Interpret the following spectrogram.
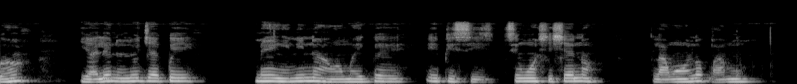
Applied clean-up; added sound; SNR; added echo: none; none; none; none.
